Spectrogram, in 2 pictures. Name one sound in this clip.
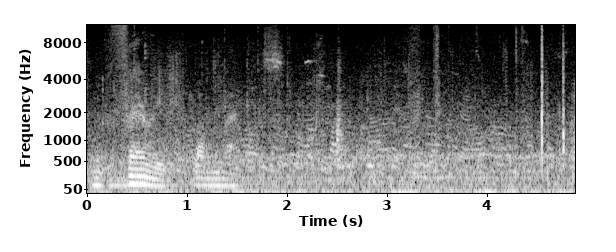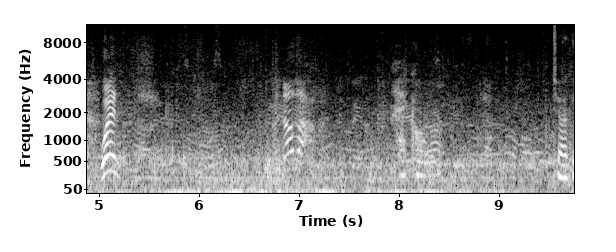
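A crowd murmurs and chatters in a room.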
